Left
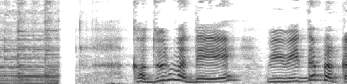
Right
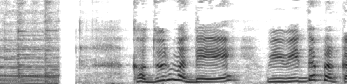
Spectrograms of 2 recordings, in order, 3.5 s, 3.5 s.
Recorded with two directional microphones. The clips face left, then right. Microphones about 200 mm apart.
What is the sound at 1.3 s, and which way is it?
A woman's voice, 30° right (ahead or behind).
